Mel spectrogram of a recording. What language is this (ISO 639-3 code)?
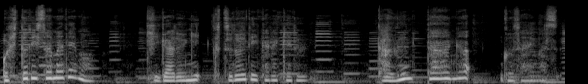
jpn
